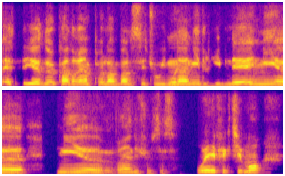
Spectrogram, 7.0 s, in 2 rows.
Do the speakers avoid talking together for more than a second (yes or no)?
yes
